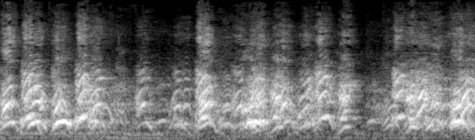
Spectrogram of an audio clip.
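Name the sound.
large dogs barking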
